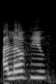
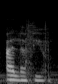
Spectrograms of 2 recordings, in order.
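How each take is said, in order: First: It sounds plain and motherly, not romantic. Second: It sounds tender and romantic, full of feeling.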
